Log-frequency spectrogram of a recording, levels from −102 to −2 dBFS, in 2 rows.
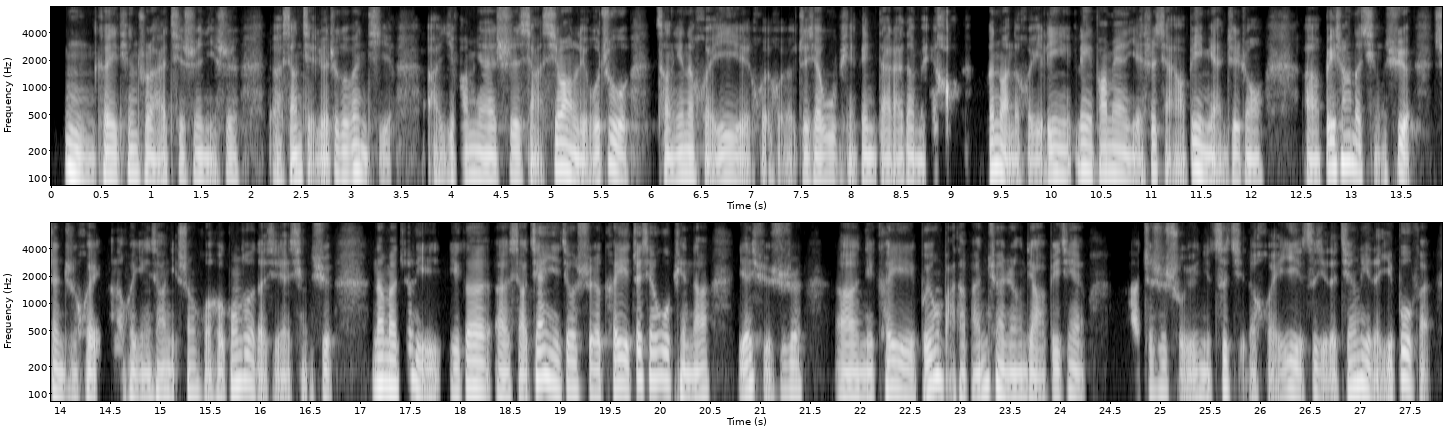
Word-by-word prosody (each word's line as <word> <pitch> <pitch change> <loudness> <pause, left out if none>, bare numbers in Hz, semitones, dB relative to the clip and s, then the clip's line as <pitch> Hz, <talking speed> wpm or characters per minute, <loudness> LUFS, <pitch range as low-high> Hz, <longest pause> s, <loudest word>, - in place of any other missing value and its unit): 嗯， 100 -9 +6
可 80 +4 +1
以 100 - +6
听 100 +3 0
出 95 - -1
来， 90 0 +2
其 90 - -4
实 90 +1 -1
你 85 -1 -2
是， 90 -1 -3 0.3
呃， 80 - -4
想 90 +4 +2
解 - - -3
决 - - 0
这 105 - -2
个 100 - +3
问 115 +1 +3
题。 85 -2 -7 0.3
啊， 95 - -6
一 90 +2 -3
方 95 - -3
面 95 -2 +3
是 95 +2 0
想 90 - -3
希 125 - +2
望 115 -7 +7
留 85 +3 +2
住 95 -9 +2 0.3
曾 85 -1 0
经 95 +2 +3
的 95 - +4
回 - - -3
忆， 90 0 +1
回 - - -8
回 - - -10
这 90 - -2
些 90 +1 +2
物 90 +1 0
品 90 +1 -6
给 90 - +2
你 85 - +1
带 85 0 -2
来 85 - -2
的 90 - +1
美 80 -2 -3
好、 - - -1 0.4
温 120 - +5
暖 120 - +4
的 - - -3
回 75 - -5
忆， - - 0
另 105 +1 +2
一 100 0 0
另 120 -1 +4
一 - - +3
方 110 +1 +1
面 100 -4 +2
也 85 - -2
是 115 - 0
想 115 - -5
要 - - -2
避 125 -3 +5
免 90 -3 0
这 90 - 0
种， 85 -1 -1 0.4
呃， 80 0 +1
悲 120 +10 +5
伤 145 +1 +4
的 115 - +2
情 - - -7
绪， - - +3 0.2
甚 95 -3 0
至 85 +1 -7
会 85 - 0
可 - - -21
能 - - -10
会 90 - -1
影 85 +1 -2
响 95 +2 -1
你 - - -6
生 100 0 -4
活 95 - -3
和 90 +3 -1
工 120 +6 +2
作 135 -3 +2
的 - - -2
这 - - -15
些 - - -4
情 - - -8
绪。 - - -3 0.4
那 125 +1 +6
么 120 -2 +6
这 135 - -9
里 105 -6 0
一 100 - -1
个， 115 +1 +4
呃， 90 -4 +1
小 90 -2 -1
建 145 - +4
议 120 - +1
就 110 0 +1
是 95 -4 -1
可 115 - -1
以 120 -1 +5
这 145 - +2
些 140 - 0
物 145 0 +3
品 95 -10 -1
呢， 95 +4 +1 0.3
也 - - +3
许 - - -4
是， 105 +1 -3 0.3
呃， 90 0 +1
你 85 0 -1
可 110 +5 -1
以 100 -5 +2
不 105 - +1
用 150 +5 +5
把 - - -6
它 85 - -3
完 85 +8 0
全 120 -6 +2
扔 85 0 0
掉， 80 -3 -1
毕 95 +4 -1
竟， 95 -1 -3
啊， - - -18
这 100 - -7
是 105 +1 -4
属 105 - -5
于 85 +1 -1
你 90 -1 -2
自 115 - 0
己 - - -11
的 - - -8
回 - - -8
忆、 100 +4 0
自 - - -4
己 - - -4
的 - - -2
经 115 +3 0
历 115 -5 +3
的 - - -3
一 - - -2
部 145 -3 +4
分。 - - -7
95 Hz, 315 characters per minute, -24 LUFS, 90-110 Hz, 0.4 s, 望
